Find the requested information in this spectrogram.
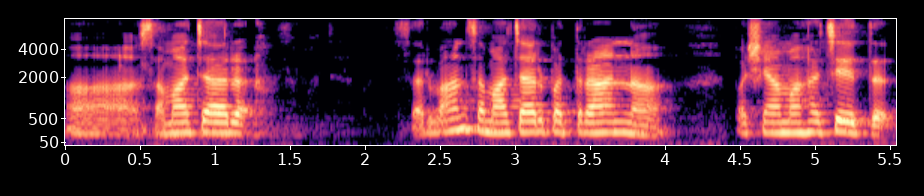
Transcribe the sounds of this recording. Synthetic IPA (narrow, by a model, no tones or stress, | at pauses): sɐmaːt͡ʃaːɾ | sɐ̰ɾʋaːnsɐmaːt͡ʃaːɾpɐt̪ɾaːn | pɐʃjaːmɐɦɐt͡ʃeːt̪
